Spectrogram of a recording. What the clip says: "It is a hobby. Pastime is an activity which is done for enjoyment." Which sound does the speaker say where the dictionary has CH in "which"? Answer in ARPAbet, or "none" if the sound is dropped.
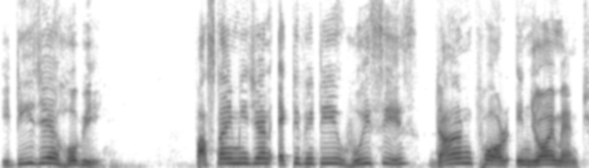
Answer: S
